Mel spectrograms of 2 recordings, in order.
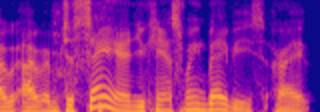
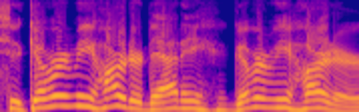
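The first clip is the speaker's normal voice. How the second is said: mock plea for more government; 7 semitones higher than usual. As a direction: beg to be governed harder, hammed up. Mocking her plea for more rules.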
